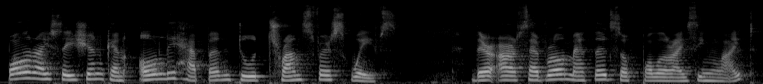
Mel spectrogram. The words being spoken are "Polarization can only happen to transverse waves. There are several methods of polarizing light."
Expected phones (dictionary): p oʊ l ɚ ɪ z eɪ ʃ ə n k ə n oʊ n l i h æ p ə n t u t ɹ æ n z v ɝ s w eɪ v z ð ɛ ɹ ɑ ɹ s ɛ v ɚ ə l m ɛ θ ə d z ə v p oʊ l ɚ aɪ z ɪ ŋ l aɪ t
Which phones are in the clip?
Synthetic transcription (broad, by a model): p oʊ l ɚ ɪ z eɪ ʃ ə n k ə n oʊ n l i h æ p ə n t u t ɹ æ n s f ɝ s w eɪ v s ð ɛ ɹ ɑ ɹ s ɛ v ɚ ə l m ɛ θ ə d s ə f p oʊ l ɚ aɪ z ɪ ŋ l aɪ t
